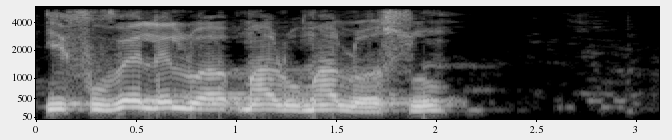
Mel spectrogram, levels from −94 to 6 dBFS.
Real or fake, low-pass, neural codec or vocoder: real; 5.4 kHz; none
